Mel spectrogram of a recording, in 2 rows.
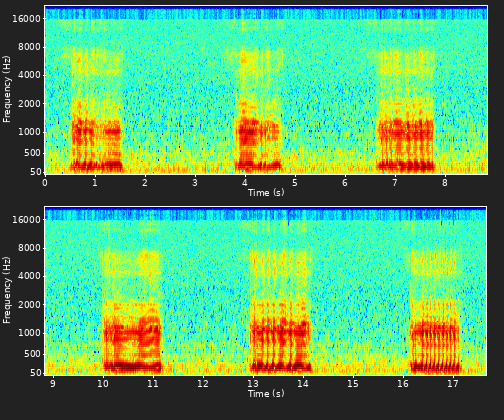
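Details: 8 lb Chihuahua-Pug dog snoring louder than most adult humans: loud, rough, rattling snores, one each breath, about 20 a minute, with quiet pauses; snoring.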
